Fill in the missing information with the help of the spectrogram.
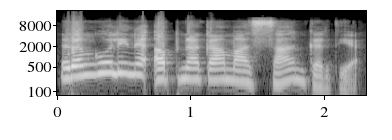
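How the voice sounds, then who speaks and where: High-voiced woman storyteller. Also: sing-song, unhurried, darkish tone. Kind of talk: scripted storybook narration in a cartoon moral tale.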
